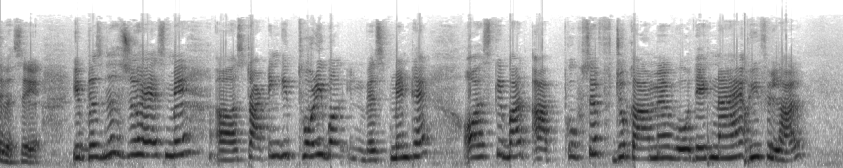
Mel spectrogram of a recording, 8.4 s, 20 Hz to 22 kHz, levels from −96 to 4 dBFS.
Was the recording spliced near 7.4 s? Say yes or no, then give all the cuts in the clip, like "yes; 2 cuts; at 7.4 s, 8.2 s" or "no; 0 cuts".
yes; 1 cut; at 7.4 s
